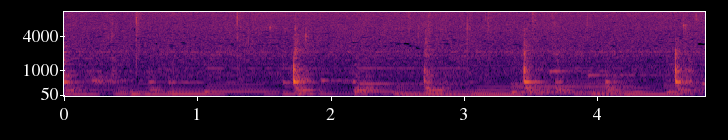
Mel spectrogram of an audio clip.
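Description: Chopped onion and cumin seeds sizzling in hot oil in a non-stick frying pan, stirred with a wooden spatula that knocks and scrapes against the pan several times.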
